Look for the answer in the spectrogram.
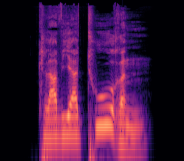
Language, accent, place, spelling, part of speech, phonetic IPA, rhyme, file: German, Germany, Berlin, Klaviaturen, noun, [klavi̯aˈtuːʁən], -uːʁən, De-Klaviaturen.ogg
- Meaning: plural of Klaviatur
